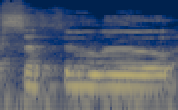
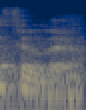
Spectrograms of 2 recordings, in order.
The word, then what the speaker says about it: Cthulhu: He also brings in some fun like Cthulhu Yeah.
